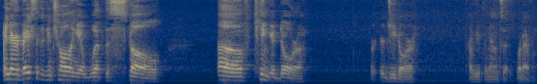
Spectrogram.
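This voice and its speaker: A man's voice: medium pitch, normal speed, pauses often, fairly bright tone. A man giving a rambling casual movie review, full of restarts and fillers and laughing at his own jokes.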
